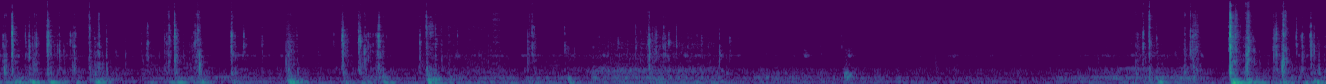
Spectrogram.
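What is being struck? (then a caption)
Plastic computer keyboard. Fingertips type on the keys of a black plastic computer keyboard. Quick bursts of short, bright clacks sit over a low thump, then a quieter stretch follows with only a faint rustle. A final flurry of keystrokes closes the clip, including one loud clack near the end.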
